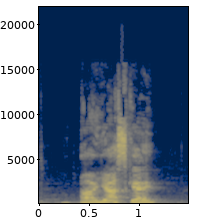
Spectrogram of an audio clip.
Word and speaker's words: Yasuke: Welcome to Demon School, Yasuke, and that's spelled like Yasuki, but I just say Yasuke because it's Sasuke from Naruto.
